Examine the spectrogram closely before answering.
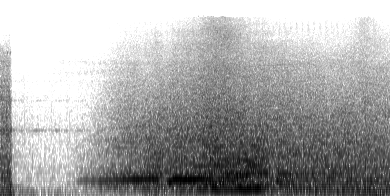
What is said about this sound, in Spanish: De pronto, dos camionetas se acercan por la parte de atrás del autobús. Una de ellas, una Ford Lobo verde, le cierra el paso.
